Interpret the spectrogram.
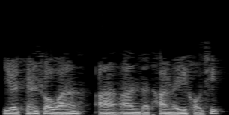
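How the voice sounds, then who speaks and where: A man's voice: fairly low pitch, little pitch movement, measured pace, phone-quality sound. A man reading a story as a scripted, dramatic audiobook narration.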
